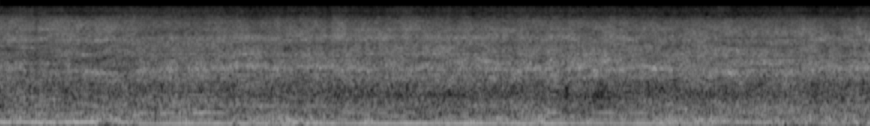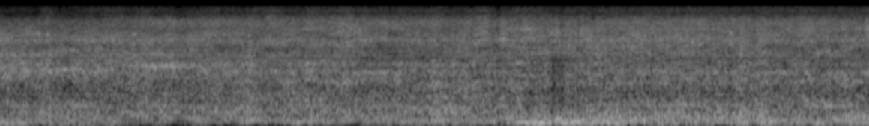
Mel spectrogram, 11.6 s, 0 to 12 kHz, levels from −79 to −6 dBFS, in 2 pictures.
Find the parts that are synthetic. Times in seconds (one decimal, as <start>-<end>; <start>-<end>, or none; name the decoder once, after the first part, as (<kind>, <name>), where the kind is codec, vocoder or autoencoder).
0.0-9.8 (codec, SNAC); 10.8-11.6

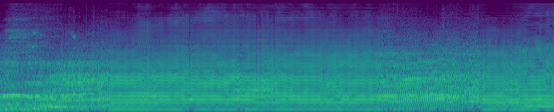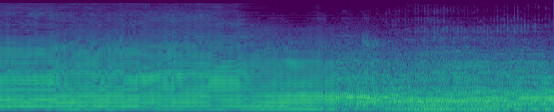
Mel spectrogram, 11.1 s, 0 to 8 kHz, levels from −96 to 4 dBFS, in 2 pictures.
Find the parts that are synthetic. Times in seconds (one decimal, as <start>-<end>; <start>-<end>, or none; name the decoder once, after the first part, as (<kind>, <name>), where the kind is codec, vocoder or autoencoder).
1.1-3.8 (vocoder, HiFi-GAN); 4.8-8.9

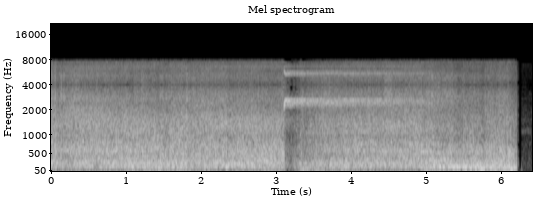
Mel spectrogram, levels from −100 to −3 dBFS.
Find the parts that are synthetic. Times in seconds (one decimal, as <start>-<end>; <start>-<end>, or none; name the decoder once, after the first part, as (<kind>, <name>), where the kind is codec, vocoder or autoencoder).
none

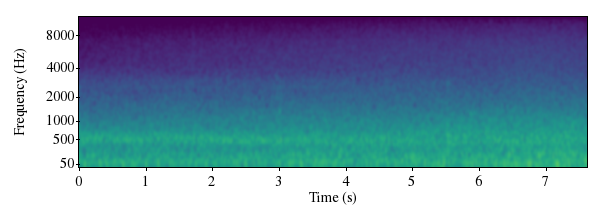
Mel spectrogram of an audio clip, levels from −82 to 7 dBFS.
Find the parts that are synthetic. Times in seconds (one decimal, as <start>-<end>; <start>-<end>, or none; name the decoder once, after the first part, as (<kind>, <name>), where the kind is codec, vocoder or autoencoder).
none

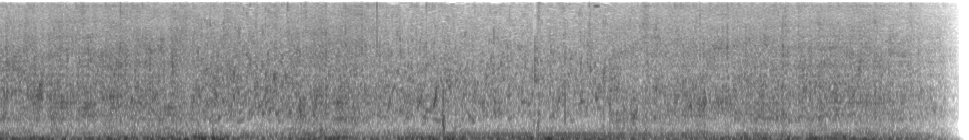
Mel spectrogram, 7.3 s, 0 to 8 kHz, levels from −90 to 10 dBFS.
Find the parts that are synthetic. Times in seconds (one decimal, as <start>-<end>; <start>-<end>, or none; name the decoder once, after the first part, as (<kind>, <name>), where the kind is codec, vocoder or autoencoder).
0.0-1.5 (codec, SNAC); 2.2-2.9; 4.6-7.3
